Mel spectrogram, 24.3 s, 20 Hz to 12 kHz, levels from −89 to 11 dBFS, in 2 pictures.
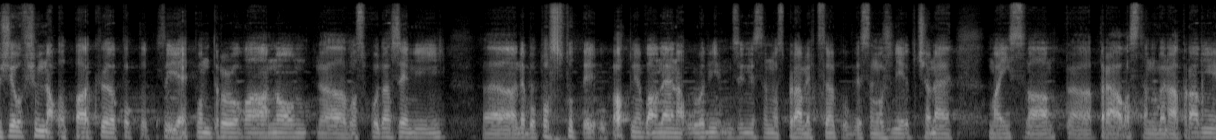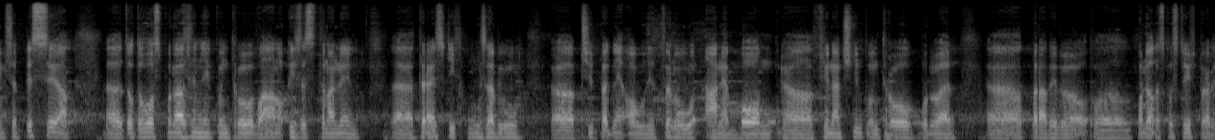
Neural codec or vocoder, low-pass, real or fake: codec, 24 kHz, 0.9 kbps, WavTokenizer, medium music audio release; 10.8 kHz; fake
